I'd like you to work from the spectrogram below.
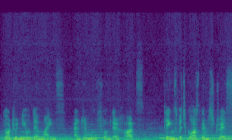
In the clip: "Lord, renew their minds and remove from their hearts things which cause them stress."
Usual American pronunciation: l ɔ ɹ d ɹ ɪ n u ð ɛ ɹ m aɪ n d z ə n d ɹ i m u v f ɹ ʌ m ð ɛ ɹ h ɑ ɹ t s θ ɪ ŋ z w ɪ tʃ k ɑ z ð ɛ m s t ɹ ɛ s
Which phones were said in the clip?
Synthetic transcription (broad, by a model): l ɔ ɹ d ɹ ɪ n u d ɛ ɹ m aɪ n d z ə n d ɹ i m u v f ɹ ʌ m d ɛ ɹ h ɑ ɹ t s t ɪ ŋ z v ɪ tʃ k ɑ z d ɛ m s t ɹ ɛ s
